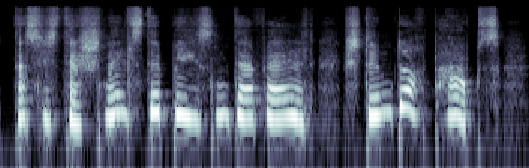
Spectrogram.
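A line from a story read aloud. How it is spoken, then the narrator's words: Small boy squealing. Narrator (German): quiekte ein kleiner Junge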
